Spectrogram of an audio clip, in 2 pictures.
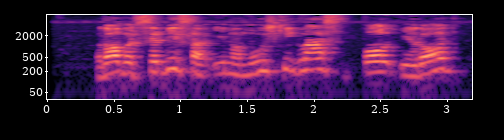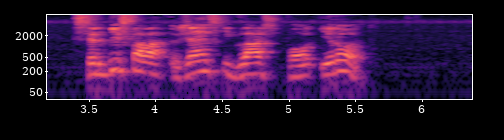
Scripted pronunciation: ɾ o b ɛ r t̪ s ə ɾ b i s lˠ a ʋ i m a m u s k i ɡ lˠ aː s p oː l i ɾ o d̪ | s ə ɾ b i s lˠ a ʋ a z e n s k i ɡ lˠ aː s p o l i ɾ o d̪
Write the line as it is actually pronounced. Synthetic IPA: ɾ o b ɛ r t̪ s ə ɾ b i s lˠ a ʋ i m a m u ʃ k i ɡ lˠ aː s p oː l i ɾ o d̪ | s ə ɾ b i s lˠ a ʋ a ʒ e n s k i ɡ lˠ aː s p o l i ɾ o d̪

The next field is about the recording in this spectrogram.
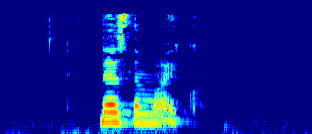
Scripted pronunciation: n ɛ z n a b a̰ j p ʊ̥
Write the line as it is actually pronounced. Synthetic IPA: n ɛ z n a m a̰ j k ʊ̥

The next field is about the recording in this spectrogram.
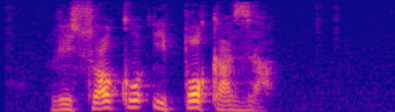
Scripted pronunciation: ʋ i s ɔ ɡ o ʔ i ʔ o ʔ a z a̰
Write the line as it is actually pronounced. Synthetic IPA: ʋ i s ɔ k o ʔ i p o k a z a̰

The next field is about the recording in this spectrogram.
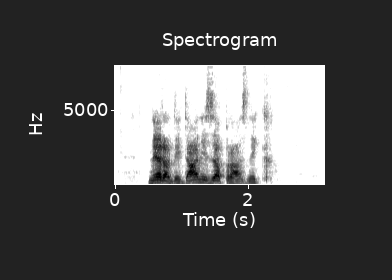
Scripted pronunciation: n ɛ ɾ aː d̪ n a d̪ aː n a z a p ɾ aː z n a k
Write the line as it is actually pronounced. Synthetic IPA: n ɛ ɾ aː d̪ n i d̪ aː n i z a p ɾ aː z n i k

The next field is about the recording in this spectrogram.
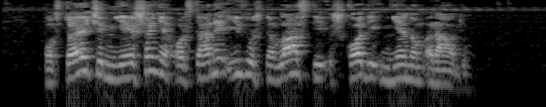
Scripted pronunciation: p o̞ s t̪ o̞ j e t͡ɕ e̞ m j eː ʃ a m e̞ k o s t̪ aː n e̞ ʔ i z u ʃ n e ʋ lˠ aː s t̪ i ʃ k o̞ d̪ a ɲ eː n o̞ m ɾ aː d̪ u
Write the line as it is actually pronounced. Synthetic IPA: p o̞ s t̪ o̞ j e t͡ɕ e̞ m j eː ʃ a ɲ e̞ ʔ o s t̪ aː n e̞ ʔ i z u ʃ n e ʋ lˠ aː s t̪ i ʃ k o̞ d̪ i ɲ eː n o̞ m ɾ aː d̪ u

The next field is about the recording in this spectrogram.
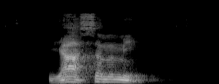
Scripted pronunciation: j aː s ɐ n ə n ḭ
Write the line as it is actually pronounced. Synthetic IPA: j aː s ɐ m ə m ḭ

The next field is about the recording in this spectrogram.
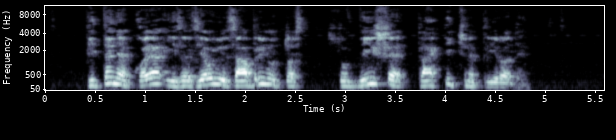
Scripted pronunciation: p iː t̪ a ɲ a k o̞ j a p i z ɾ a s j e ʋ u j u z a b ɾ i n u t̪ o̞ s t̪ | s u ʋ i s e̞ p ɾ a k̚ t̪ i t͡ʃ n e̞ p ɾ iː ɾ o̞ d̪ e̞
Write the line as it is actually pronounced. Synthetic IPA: p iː t̪ a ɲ a k o̞ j a ʔ i z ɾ a z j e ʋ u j u z a b ɾ i n u t̪ o̞ s t̪ | s u ʋ i ʃ e̞ p ɾ a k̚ t̪ i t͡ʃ n e̞ p ɾ iː ɾ o̞ d̪ e̞

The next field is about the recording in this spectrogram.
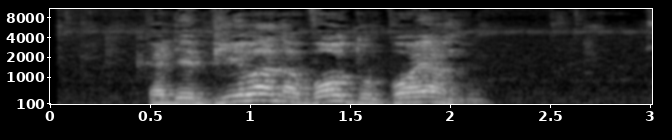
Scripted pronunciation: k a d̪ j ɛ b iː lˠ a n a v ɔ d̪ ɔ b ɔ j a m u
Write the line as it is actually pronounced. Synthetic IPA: k a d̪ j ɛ b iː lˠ a n a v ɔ d̪ u b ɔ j a n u

